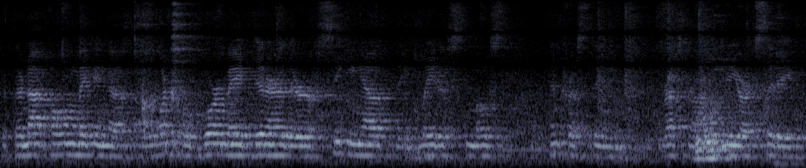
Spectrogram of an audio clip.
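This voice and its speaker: An older man giving a sentimental, lightly humorous father of the bride speech, halting with pauses mid-phrase. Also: on the high side, flat delivery. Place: large reverberant room at a wedding reception. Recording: echoey hall, distant mic, noisy room.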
